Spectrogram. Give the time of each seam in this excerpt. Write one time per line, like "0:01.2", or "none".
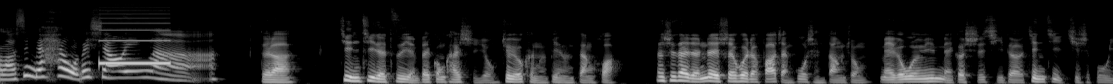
none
